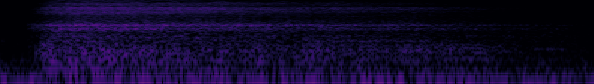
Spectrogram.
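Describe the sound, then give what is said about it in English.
One long, slow breath during a guided breathing exercise, swelling quickly into a soft airy rush and then gradually fading, heard alone. “So let's begin. Breathe in and out. Breathe in”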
